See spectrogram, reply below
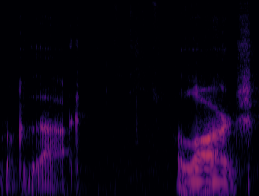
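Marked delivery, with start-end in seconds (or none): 0.0-0.7 hushed awe; whisper. Real, not acted. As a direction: breathe it out in wonder. Admiring new pipe.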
